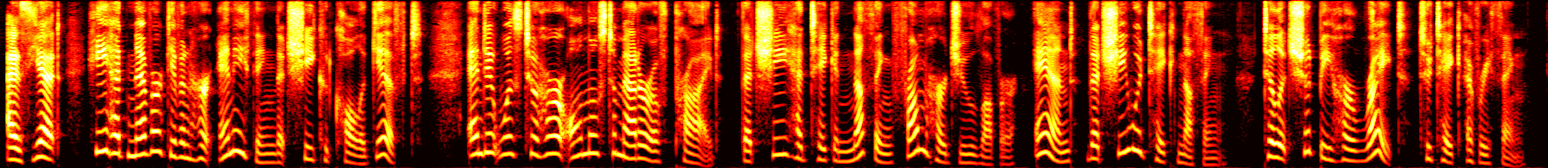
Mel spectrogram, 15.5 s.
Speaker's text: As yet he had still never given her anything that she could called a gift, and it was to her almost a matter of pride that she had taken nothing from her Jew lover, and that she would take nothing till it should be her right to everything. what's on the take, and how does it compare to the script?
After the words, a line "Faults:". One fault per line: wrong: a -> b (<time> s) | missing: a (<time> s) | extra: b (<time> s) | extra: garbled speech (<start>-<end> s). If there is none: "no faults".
As yet he had never given her anything that she could call a gift, and it was to her almost a matter of pride that she had taken nothing from her Jew lover, and that she would take nothing till it should be her right to take everything.
Faults:
missing: still (1.3 s)
wrong: called -> call (3.3 s)
extra: take (14.3 s)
